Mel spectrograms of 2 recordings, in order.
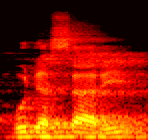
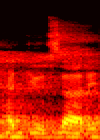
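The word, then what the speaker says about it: هدي الساري: Saya nukilkan dari kitab Hudassari, sebagian orang bacanya Hadyusari tetapi yang benar Hudassari, sebagaimana ditashkil, diberi harokat langsung oleh Ibnu Hajar rahimahullah, penulis buku.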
